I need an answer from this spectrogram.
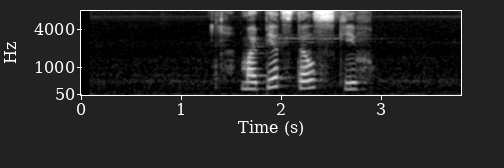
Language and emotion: Russian, neutral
